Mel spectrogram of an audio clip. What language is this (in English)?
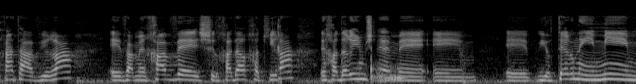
Hebrew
